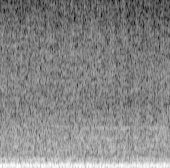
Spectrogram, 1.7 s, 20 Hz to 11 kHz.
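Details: 2nd-gen Mitsubishi Eclipse, crashed around Christmas, just restarted after repairs with an exhaust leak and white smoke: steady low rumbling idle, even and unbroken, no knocks or stumbles. The engine is idling fine.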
